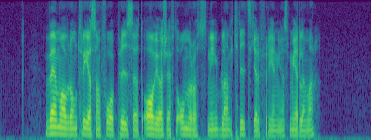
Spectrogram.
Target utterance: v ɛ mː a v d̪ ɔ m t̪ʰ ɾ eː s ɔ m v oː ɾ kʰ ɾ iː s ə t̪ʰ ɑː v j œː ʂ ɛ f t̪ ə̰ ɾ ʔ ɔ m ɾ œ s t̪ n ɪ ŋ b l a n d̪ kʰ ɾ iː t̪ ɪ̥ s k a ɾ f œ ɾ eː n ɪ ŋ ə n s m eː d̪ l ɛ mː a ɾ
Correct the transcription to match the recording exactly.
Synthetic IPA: v ɛ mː a v d̪ ɔ m t̪ʰ ɾ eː s ɔ m f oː ɾ pʰ ɾ iː s ə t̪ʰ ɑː v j œː ʂ ɛ f t̪ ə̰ ɾ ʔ ɔ m ɾ œ s t̪ n ɪ ŋ b l a n d̪ kʰ ɾ iː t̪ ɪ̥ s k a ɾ f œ ɾ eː n ɪ ŋ ə n s m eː d̪ l ɛ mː a ɾ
